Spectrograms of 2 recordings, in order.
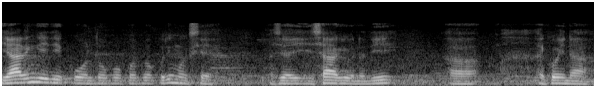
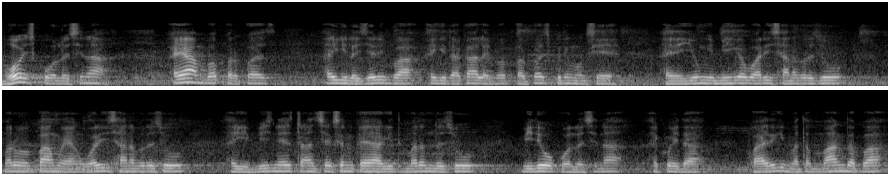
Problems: background sounds at intervals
